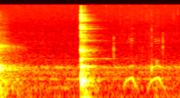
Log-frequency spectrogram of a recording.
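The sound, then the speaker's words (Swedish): A single bright clink of drinking glasses touching in a toast, sharp, with a short ringing tail that fades over a moment while faint voices murmur in the background. “Så ja, skål, verkligen. skål på dig. Ching chong. Skål på dig.”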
